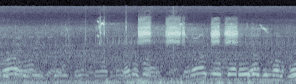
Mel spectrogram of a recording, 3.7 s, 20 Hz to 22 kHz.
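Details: Black francolin (kala teetar), 19 April 2020, making a run of four raspy, grating notes in two pairs against a loud noisy background of music and low rumble.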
